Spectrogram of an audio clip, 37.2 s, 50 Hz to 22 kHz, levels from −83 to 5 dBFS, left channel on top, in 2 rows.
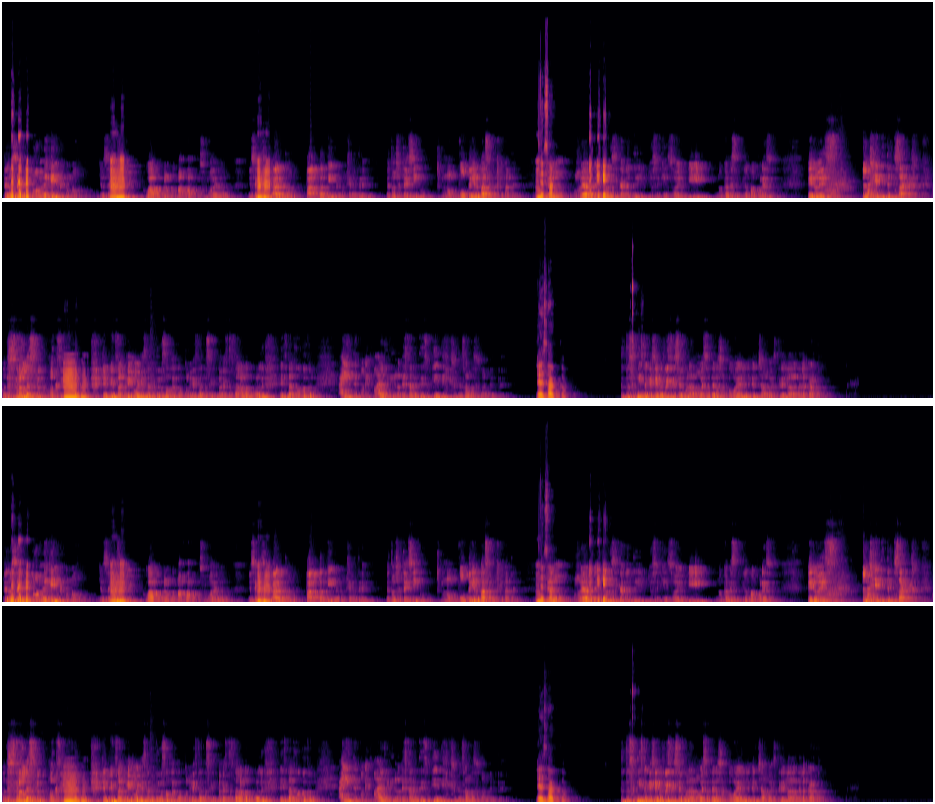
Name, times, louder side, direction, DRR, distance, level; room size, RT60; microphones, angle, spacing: voice 1, 0.0-4.5 4.9-5.8 6.1-7.2 7.7-10.3 10.9-11.2 11.4-15.4 15.6-16.7 17.2-20.1 20.4-28.5 31.0-34.9, equal, 30° right, -3 dB, 6.9 m, -34 dB
voice 2, 2.1-2.5 5.1-5.4 10.7-11.0 19.8-20.3 29.3-29.9 31.3-31.5, left 2 dB, 30° left, 10 dB, 0.8 m, -24 dB
sound 1, 16.2-17.2 19.4-19.8 20.0-20.1 21.6-21.9, equal, 10° right, 6.1 m, -45 dB
14.0 x 8.9 x 6.9 m, 0.83 s
head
